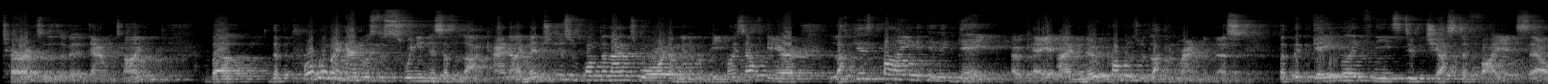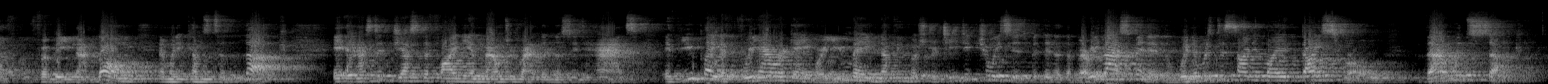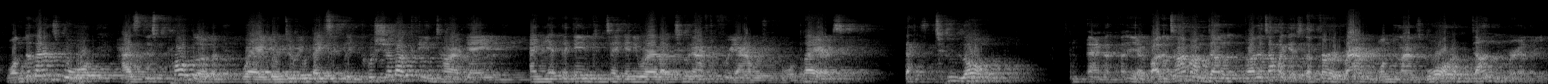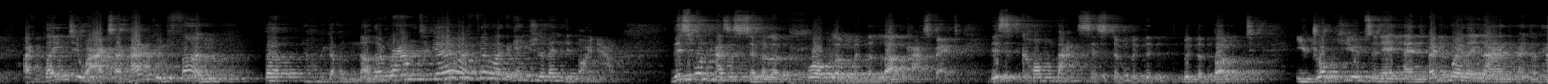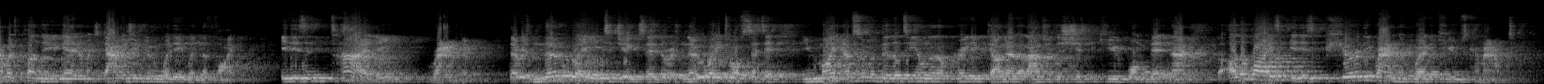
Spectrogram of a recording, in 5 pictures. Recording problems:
off-mic speech; far
room echo; noticeable; dies away in 1.1 s
distortion; slight; 5% of the sound clipped

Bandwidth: 14 kHz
